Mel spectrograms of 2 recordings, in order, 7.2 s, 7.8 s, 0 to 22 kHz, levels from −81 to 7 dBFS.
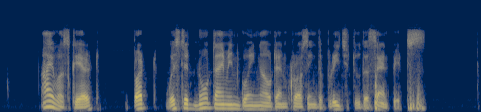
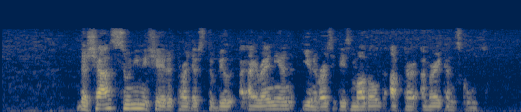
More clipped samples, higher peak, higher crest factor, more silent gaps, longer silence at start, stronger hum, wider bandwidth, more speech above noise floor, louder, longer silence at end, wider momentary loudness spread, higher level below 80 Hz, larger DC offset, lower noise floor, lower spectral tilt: neither; first, 0 dBFS vs -6 dBFS; about the same, 20 dB vs 20 dB; neither; second, 0.6 s vs 1.15 s; neither; about the same, 7.8 kHz vs 8.2 kHz; first, 59 dB vs 30 dB; first, -20 LUFS vs -25 LUFS; first, 0.85 s vs 0.55 s; second, 7 LU vs 12 LU; about the same, -58 dBFS vs -56 dBFS; neither; first, -78 dBFS vs -55 dBFS; about the same, -5.5 dB/octave vs -4.5 dB/octave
